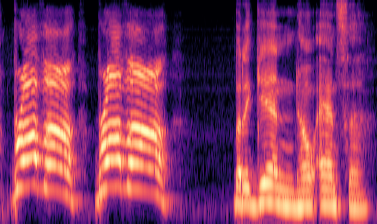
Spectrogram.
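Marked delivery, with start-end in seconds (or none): 0.1-1.7 loud, high echoing call into the caves. A narrator's reading. Older brother calling into dark caves, loud high call. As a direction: call into the dark hoping for an answer.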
